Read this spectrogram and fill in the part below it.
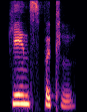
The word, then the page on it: kenspeckle: Indian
